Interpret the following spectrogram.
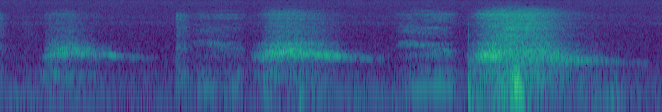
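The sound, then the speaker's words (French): A voice imitates a wolf blowing hard: three long, forceful breathy blows, each swelling and fading, the last the loudest and raspiest, with quick intakes of breath between them. “Et le loup souffle.”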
